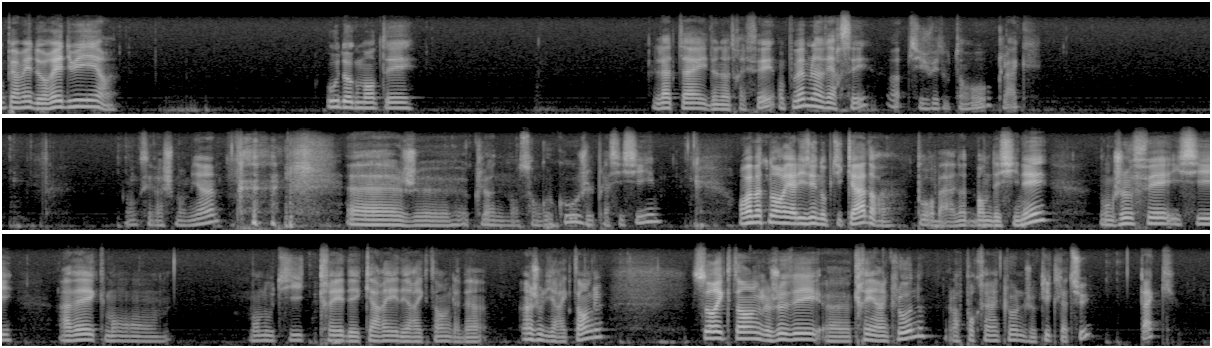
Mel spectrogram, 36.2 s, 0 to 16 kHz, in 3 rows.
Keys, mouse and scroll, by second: 13.4 click, 14.4-14.9 middle drag, 15.6 click, 16.6 click, 17.4-19.2 drag, 20.9 click, 23.3-27.6 drag, 30.5 click, 35.4 click.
